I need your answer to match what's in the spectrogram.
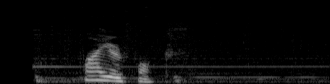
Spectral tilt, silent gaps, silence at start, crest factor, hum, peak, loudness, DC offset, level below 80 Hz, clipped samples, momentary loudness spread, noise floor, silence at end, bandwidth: -7.5 dB/octave; none; 0.35 s; 18 dB; none; -14 dBFS; -28 LUFS; under 0.1%; -68 dBFS; under 0.1%; 25 LU; -56 dBFS; 1.5 s; 16 kHz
